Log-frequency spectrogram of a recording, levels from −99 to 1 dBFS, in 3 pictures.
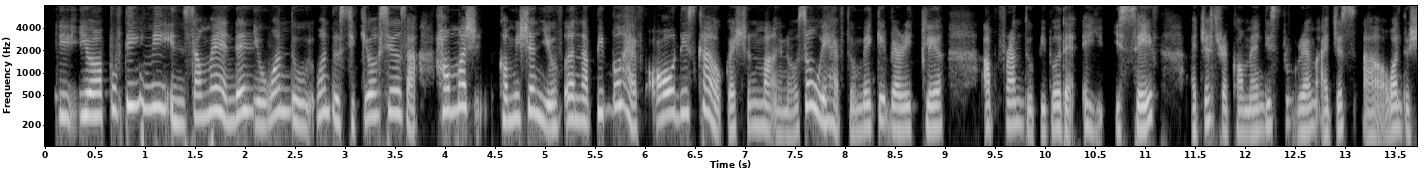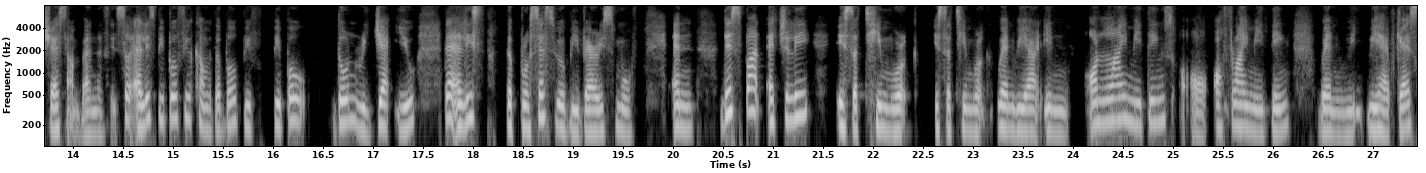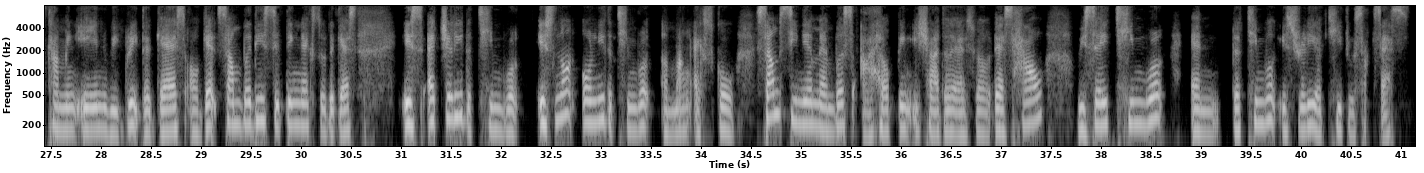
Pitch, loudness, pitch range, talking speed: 190 Hz, -26 LUFS, 165-225 Hz, 220 wpm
